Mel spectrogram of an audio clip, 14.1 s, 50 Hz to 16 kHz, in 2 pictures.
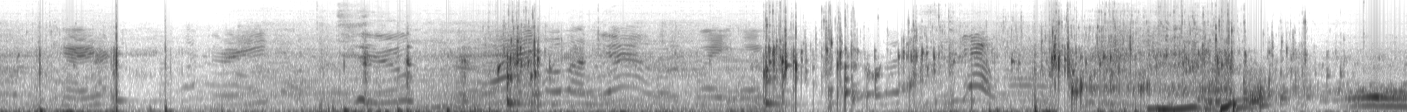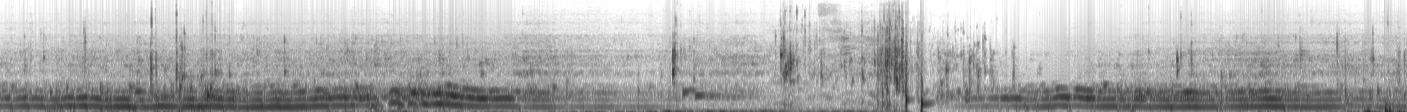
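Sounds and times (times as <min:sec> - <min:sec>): rush of water: 0:00.0 - 0:14.0
child's voice underwater: 0:00.4 - 0:05.5, 0:06.7 - 0:14.0
bubbles crackling: 0:03.8 - 0:14.0.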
